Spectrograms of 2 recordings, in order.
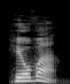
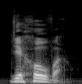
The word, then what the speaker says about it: Jehová: Jehová, un nombre que se encuentra en algunas versiones de la Biblia, es una palabra híbrida obtenida de pronunciar las 4 vocales como consonantes y sumando las vocales de la palabra hebrea Adonai, que significa Señor.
